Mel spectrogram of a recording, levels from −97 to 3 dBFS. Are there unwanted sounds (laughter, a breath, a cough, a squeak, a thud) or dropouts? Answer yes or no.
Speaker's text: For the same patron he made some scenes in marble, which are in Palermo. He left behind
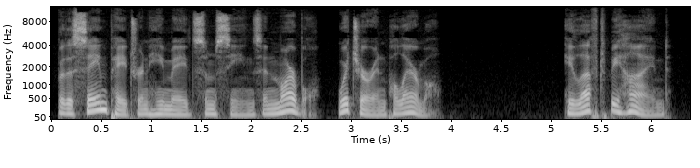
no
